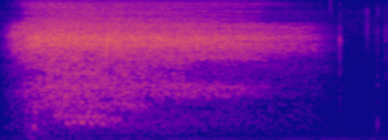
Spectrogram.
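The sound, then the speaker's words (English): A single long, deep inhale through the nose during a breathing exercise, a soft airy hiss rising quickly and holding steady for over a second before fading, quiet with no talking. “And you want to be breathing in through your nose and out through your mouth.”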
